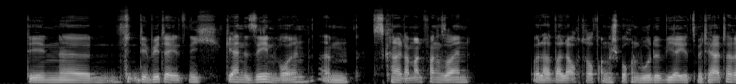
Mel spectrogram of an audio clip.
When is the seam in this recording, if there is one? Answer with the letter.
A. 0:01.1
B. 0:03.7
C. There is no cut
B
